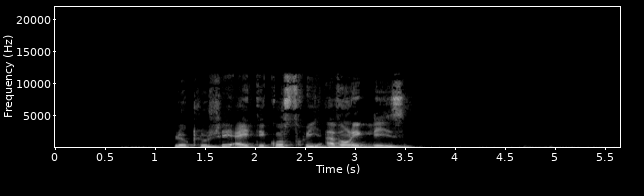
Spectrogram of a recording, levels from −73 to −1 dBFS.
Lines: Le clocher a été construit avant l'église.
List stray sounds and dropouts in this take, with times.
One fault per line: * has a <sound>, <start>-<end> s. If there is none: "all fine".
all fine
